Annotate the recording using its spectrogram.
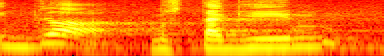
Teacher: dia kena bunyi qaf tu jadi ga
